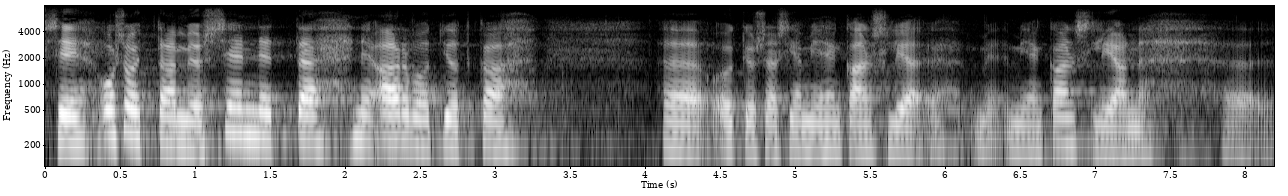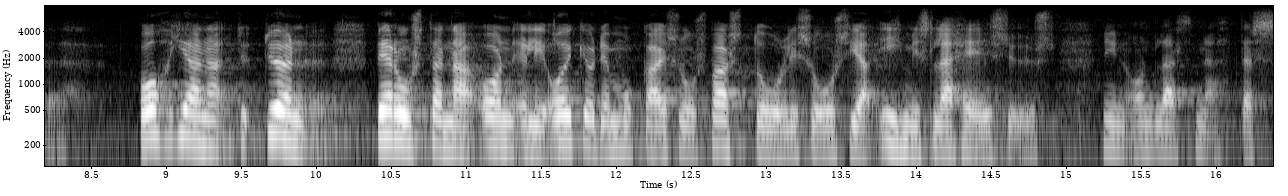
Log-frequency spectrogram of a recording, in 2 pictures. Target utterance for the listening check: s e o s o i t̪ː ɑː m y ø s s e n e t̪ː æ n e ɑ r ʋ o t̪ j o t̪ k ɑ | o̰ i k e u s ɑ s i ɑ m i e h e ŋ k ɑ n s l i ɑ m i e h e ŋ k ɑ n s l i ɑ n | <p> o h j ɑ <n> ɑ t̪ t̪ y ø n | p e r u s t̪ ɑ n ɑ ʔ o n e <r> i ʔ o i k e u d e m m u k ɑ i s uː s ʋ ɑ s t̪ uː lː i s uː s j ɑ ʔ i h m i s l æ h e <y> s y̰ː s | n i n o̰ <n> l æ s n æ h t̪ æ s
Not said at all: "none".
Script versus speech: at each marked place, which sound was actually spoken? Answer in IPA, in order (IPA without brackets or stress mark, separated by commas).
p, n, l, i, n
